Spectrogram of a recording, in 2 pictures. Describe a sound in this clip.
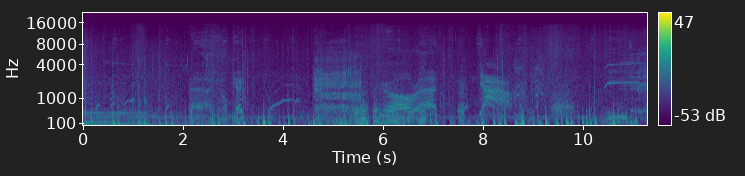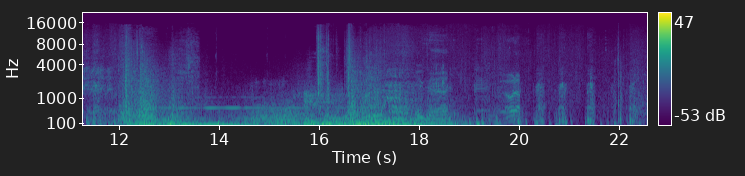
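A horse gallops through undergrowth, hooves thudding on soft ground.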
